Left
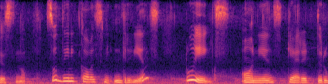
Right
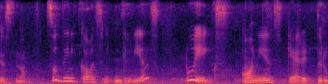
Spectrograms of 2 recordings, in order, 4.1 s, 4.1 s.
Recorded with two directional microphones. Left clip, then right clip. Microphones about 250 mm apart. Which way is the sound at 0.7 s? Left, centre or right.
Left.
